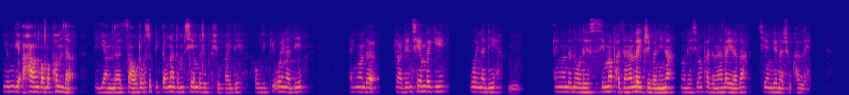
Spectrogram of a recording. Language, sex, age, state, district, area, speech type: Manipuri, female, 30-45, Manipur, Bishnupur, rural, spontaneous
